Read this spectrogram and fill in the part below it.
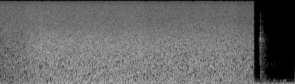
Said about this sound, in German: Und äh, wir hören vom eigentlichen Audiomaterial nur noch das hier. Ja, es ist also nichts weiter als weißes Rauschen, was man hier noch hört.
